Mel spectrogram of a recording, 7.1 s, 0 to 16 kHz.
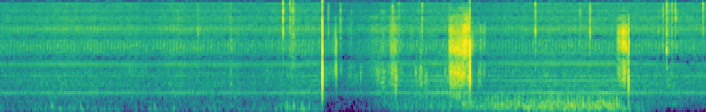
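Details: Sony BDV-E4100 home theater panel cooling fan heard at night in a quiet room; faint, steady mid-pitched hum under handling clicks, stated normal for this model: normal cooling fan hum.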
